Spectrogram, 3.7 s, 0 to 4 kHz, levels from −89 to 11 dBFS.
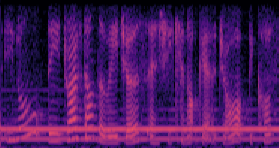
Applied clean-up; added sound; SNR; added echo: none; Wind instrument, woodwind instrument; -1 dB; none.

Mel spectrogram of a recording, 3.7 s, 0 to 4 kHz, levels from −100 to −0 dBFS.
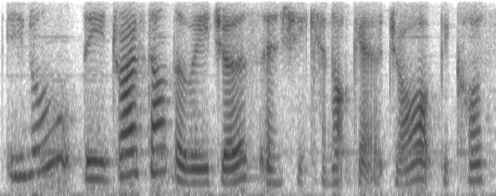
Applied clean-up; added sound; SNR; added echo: neural separator model SepFormer DNS4.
